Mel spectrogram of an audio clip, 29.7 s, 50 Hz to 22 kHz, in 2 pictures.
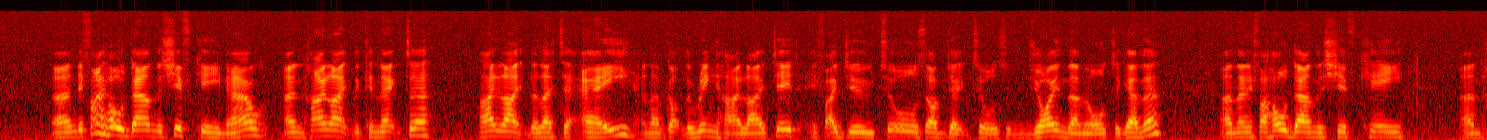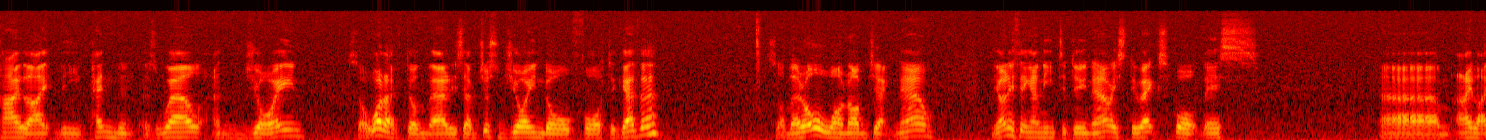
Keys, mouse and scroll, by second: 2.5-5.9 drag, 8.4-10.1 drag, 13.5 click, 14.8-16.6 drag, 19.5-21.3 middle drag, 21.7-23.3 drag, 24.4-26.1 middle drag, 26.7-28.4 drag.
